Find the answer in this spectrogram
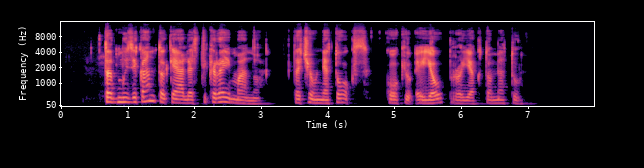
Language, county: Lithuanian, Klaipėda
